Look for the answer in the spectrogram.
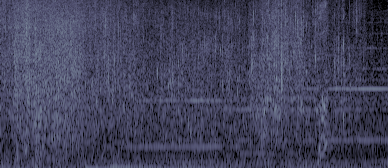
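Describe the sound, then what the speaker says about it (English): Character swimming in Hogwarts Legacy, with steady water splashing and lapping under a faint game soundtrack, continuous and moderately quiet. "I did not even know that I can swim in the water"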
